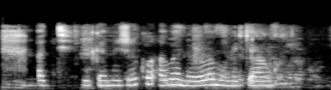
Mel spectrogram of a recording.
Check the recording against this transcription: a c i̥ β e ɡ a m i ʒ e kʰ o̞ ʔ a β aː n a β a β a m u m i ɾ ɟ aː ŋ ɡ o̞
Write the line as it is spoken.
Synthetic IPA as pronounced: a t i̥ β i ɡ a m i ʒ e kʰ o̞ ʔ a β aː n a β a β a m u m i ɾ ɟ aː ŋ ɡ o̞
